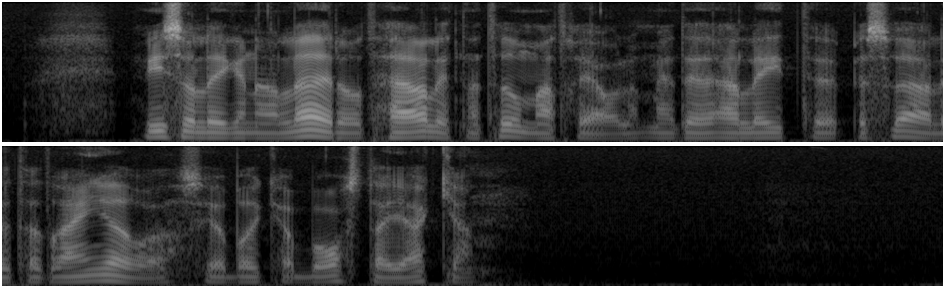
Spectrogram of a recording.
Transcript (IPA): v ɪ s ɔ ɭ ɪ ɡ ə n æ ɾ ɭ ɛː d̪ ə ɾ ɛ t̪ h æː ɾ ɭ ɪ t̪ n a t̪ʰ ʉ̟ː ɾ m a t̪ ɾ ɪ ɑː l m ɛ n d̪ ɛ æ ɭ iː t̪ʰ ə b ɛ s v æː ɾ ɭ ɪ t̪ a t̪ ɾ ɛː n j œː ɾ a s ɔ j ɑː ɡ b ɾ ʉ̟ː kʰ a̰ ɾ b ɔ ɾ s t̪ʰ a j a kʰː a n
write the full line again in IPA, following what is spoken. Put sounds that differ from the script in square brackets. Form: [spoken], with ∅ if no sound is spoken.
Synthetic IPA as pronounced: v ɪ s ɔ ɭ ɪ ɡ ə n æ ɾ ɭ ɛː d̪ ə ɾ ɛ t̪ h æː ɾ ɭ ɪ t̪ n a t̪ʰ ʉ̟ː ɾ m a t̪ ɾ ɪ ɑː l m ɛ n d̪ ɛ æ ɭ iː t̪ʰ ə b ɛ s v æː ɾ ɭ ɪ t̪ a t̪ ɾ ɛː n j œː ɾ a s ɔ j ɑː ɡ b ɾ ʉ̟ː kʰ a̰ ɾ b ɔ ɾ s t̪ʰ a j a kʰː a n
